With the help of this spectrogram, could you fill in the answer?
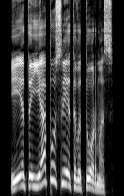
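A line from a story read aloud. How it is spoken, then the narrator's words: Snide question. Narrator (Russian): Ехидно осведомился Федя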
